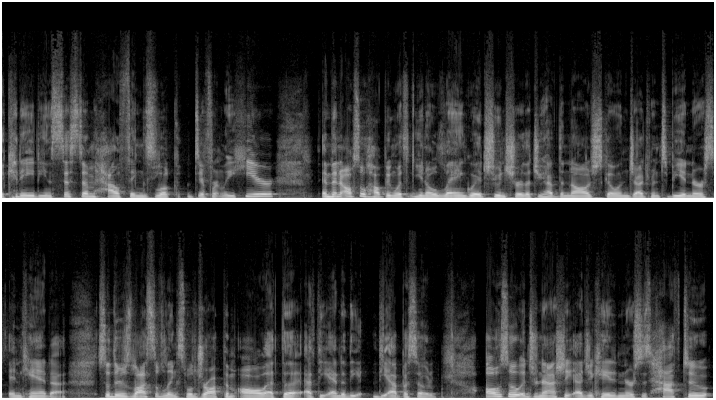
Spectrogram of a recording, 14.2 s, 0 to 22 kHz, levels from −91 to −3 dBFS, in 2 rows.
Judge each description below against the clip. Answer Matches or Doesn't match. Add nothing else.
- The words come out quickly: Matches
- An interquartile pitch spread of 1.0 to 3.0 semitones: Matches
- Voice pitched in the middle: Matches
